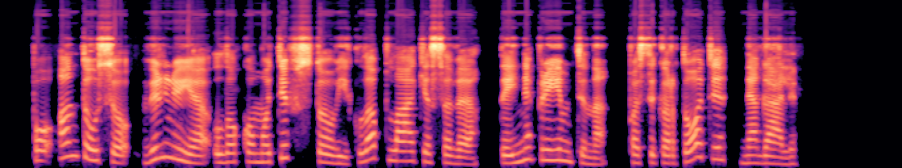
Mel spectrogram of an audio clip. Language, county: Lithuanian, Vilnius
